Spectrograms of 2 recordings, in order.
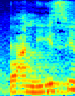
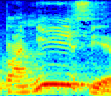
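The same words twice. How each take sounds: First: Said in the usual way. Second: "Planície" with a long, drawn-out NÍ; slow down and hold the NÍ in "Planície"; stressed syllable stretched. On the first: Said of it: "não". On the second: Shown as a demonstration. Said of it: "paroxítona terminada de tom crescente". ("Planície" com o NÍ tônico alongado)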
